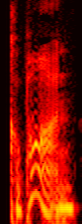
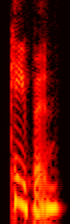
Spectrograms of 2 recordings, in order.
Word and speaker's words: Kapaun: It's spelled Kapaun, and there are many who pronounce it Kapaun, and that seems to be a perfectly acceptable pronunciation. But it seems that the people from closer to his hometown, Pilsen, Kansas, pronounce it Kapaun.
